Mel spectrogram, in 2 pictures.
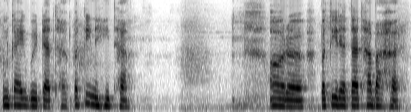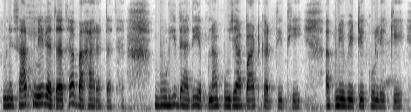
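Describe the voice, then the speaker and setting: A woman's voice: on the low side, fairly even intonation, unhurried, a little mellow. A woman telling a devotional folk tale in a plain, homely way, restarting sentences as she goes. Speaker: storyteller.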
